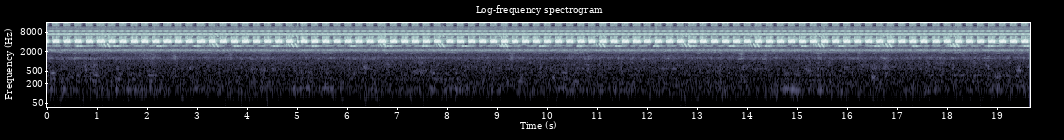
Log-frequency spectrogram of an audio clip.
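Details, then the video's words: Cricket in a field, a fast, steady run of high, sharp chirps repeated about twice a second without a break, over a faint constant insect hum and nothing else of note. "Burning with Cricket Sounds"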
